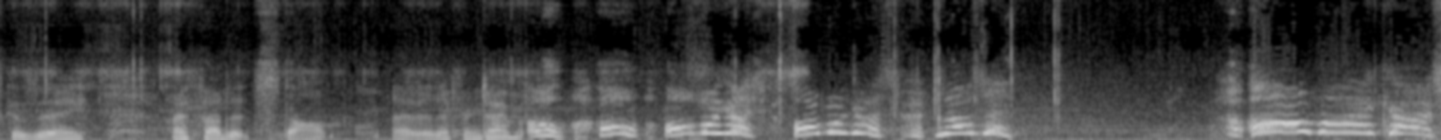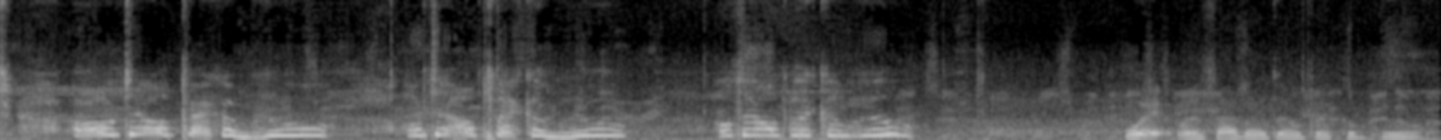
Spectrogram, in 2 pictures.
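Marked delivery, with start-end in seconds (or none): 2.7-11.8 high-pitched, ecstatic celebration of a catch; real high-voiced gamer hype; thrilled outcry. Real, not acted. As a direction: squeal it out as the catch lands.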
